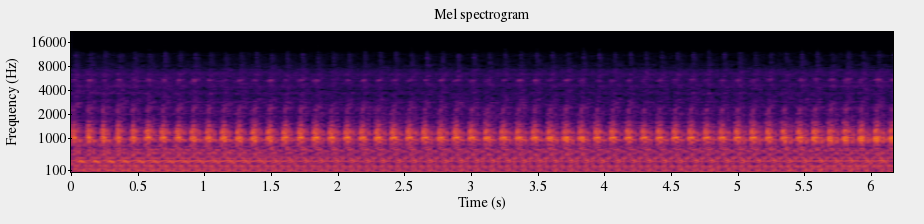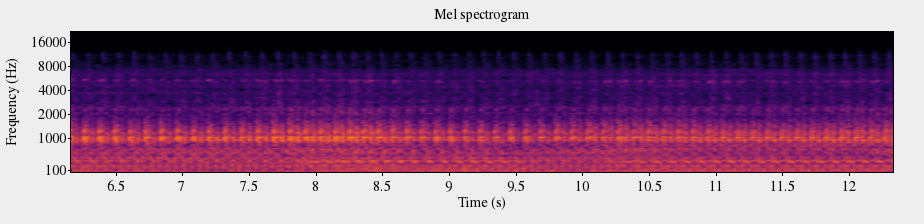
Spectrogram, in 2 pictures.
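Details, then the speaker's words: 1970s Crane Carrier 10-wheel-drive truck with a Detroit 6-71 two-stroke diesel, four stuck injectors and rack freed, started without ether: a steady, fast, even clatter at constant speed with no misses; running healthy, coolant line leaking. "all right folks we're gonna give her a whirl here and see if she'll teach I don't have any ether so we're just gonna see if it'll pull some fuel"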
